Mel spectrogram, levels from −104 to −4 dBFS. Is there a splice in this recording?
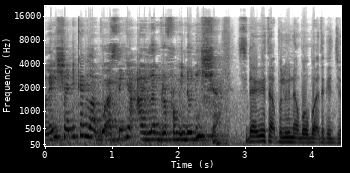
no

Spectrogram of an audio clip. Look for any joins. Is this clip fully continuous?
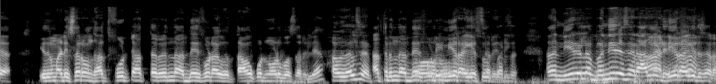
yes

